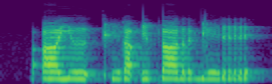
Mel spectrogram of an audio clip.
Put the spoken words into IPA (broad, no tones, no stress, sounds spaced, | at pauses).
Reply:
ʔ ɒː j ɯː ʔ kʼ i̤ ɾ ɒ ʔ i p ɾ ɒː r ɡ e̤ r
